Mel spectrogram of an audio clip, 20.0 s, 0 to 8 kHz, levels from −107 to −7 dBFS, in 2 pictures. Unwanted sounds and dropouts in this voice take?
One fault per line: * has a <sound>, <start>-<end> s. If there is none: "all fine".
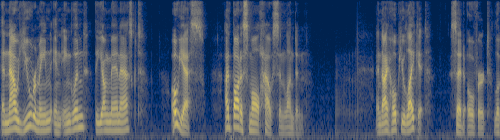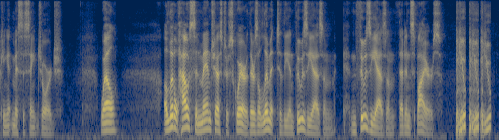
* has a laugh, 19.1-19.8 s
